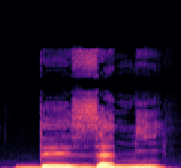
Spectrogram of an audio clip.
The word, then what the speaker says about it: des amis: de, okay, here, and then there is this little liaison, remember, it's been introduced in a previous lesson. You put this little link between the word, des amis, okay, I've been taking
